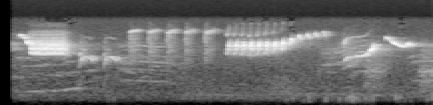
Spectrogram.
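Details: Asian pied myna from Central Java singing a full mimicry-filled song with imitations of white-rumped shama, orange-headed thrush, canary, prinia and Bali myna; loud whistled bursts, a rapid series of pulsed buzzy notes, then rising and falling slurred whistles.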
